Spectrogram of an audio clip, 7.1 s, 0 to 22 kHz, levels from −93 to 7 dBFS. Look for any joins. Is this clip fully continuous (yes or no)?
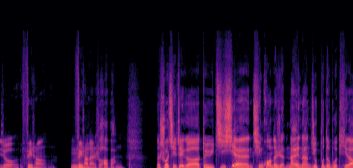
yes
